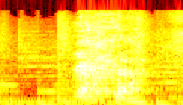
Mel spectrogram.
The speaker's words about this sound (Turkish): Hapşırdım gerçek demek ki.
